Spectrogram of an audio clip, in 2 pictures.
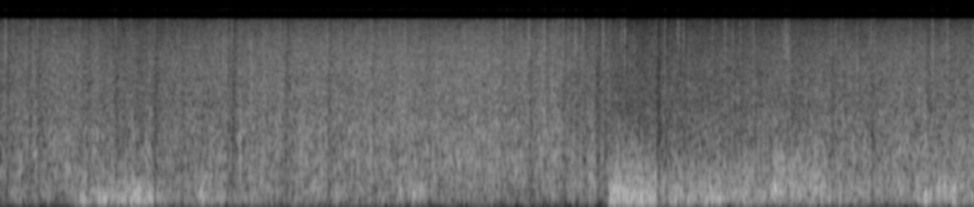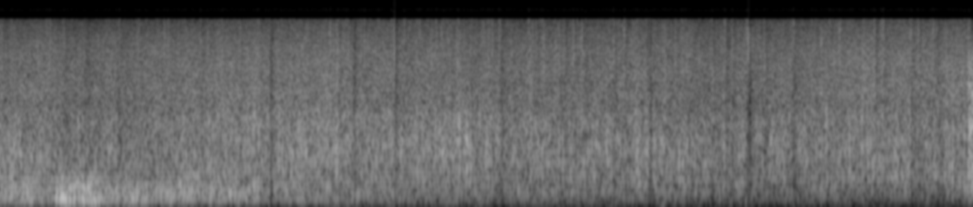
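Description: Steady rain falling, with thunder rumbling low several times, the strongest rumbles starting about nine seconds in and running on to around sixteen seconds.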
